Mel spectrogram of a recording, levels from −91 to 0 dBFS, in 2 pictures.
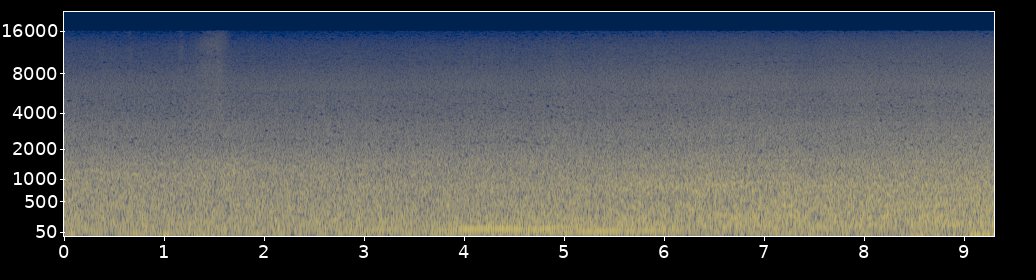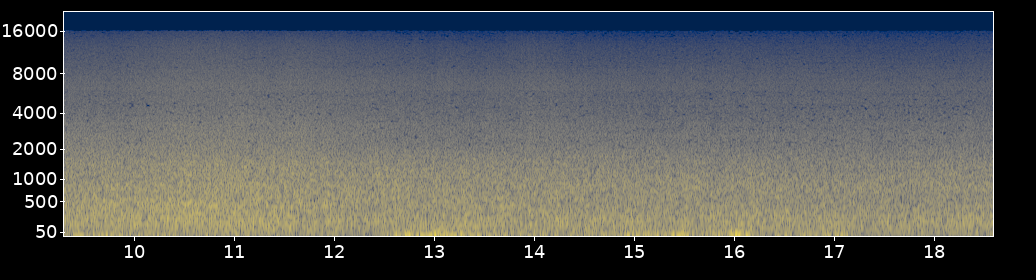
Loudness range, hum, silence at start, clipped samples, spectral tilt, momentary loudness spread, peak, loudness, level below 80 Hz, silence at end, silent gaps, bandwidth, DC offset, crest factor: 4 LU; none; 0 s; under 0.1%; -5 dB/octave; 5 LU; -6 dBFS; -23 LUFS; -32 dBFS; 0 s; none; 16.5 kHz; under 0.1%; 16 dB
